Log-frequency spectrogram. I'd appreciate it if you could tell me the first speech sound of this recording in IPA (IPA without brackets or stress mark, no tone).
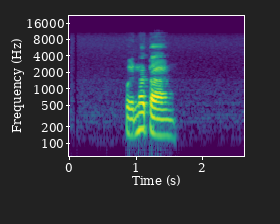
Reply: p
